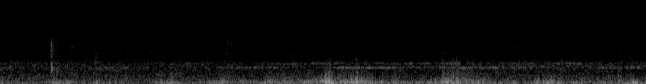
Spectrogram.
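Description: Quiet outdoor street ambience: a low rumble with a faint steady hum, and a few light clicks scattered through.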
